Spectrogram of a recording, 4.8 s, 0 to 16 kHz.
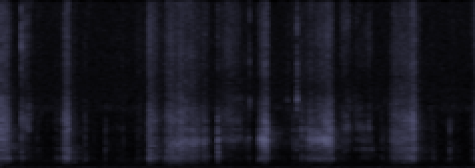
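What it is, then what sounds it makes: Cardboard matchbox. Fingernails scratch the purple striker side of a small cardboard matchbox, and the box's drawer is slid open to show a full load of wooden matches. The result is a quiet series of short, dry, bright scraping strokes, each centered around 2.7 kHz, with a faint low rumble underneath.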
